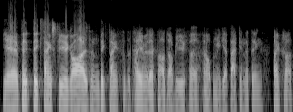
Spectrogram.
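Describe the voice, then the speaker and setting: A man in his forties giving a measured, thankful post-race interview as a driver. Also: low voice, flat delivery, no room sound, rough recording. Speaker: sim racing driver.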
